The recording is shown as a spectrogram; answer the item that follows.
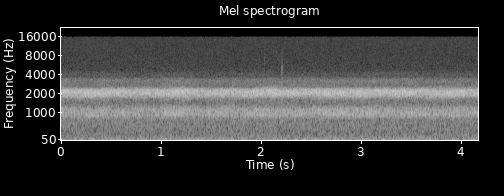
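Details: Many frogs croaking in a spring wetland, recorded live without looping: a dense, unbroken chorus of high trilling calls that merge into a steady ringing drone, with no pauses and no other clear sounds.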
